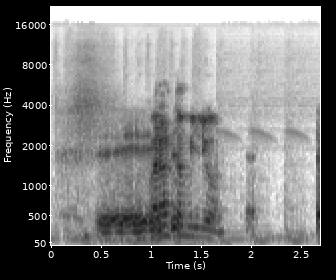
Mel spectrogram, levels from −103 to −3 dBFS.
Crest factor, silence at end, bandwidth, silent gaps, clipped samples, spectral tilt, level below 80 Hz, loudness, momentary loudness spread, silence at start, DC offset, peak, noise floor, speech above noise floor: 20 dB; 0 s; 16 kHz; none; under 0.1%; -4.5 dB/octave; -54 dBFS; -19 LUFS; 24 LU; 0.1 s; under 0.1%; -2 dBFS; -49 dBFS; 29 dB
